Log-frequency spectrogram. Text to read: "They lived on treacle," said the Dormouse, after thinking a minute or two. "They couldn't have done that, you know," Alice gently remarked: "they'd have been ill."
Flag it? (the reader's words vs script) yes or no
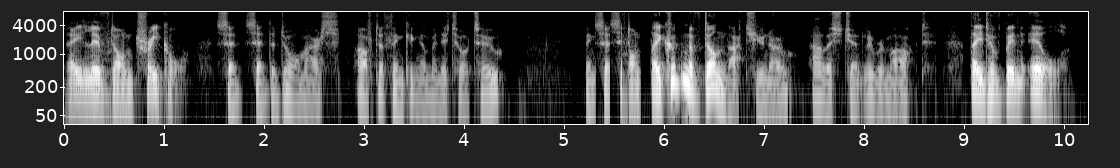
yes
